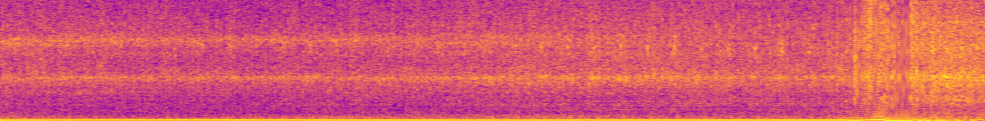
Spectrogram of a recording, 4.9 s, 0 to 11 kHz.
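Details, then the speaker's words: 1993 Toyota Supra RZ (JZA80), 2JZ-GTE twin turbo with Blitz exhaust and ECU, being diagnosed for a misfire and hunting idle; here it idles steady and even with no skips, then a brief throttle blip. Not misfiring at this moment. "I didn't seem to be misfiring so far it sounds pretty good"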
